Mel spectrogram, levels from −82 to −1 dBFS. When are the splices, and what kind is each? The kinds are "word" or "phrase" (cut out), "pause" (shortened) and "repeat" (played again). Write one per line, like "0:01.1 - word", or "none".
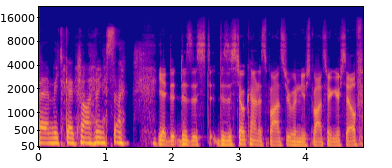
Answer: none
